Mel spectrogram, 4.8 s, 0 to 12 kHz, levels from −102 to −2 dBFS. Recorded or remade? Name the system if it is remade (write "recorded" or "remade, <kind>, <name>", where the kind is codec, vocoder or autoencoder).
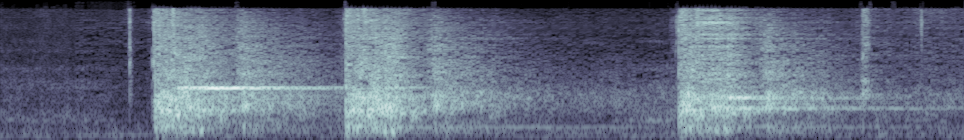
remade, vocoder, Vocos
